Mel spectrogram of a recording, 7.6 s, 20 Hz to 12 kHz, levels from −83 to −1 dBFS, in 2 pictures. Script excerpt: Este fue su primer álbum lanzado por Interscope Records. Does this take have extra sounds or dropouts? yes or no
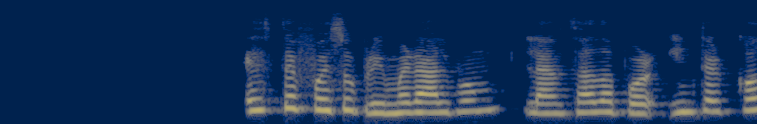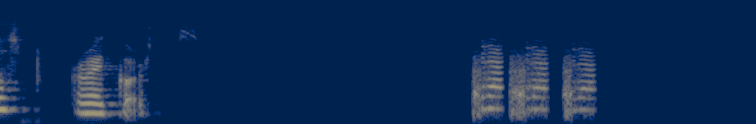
yes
